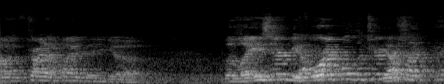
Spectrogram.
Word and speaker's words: LASR: so this is called laser. And it is spelled LASR.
